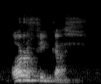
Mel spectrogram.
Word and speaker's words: órficas: órficas lleva acento en la O, formando el grupo de los cristianos helenistas.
